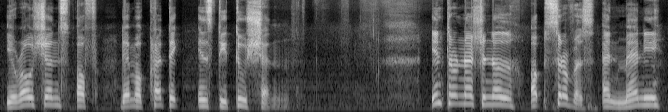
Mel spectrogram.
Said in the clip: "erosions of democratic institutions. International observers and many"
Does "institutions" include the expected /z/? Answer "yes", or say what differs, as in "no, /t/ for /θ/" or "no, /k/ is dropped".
no, /z/ is dropped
